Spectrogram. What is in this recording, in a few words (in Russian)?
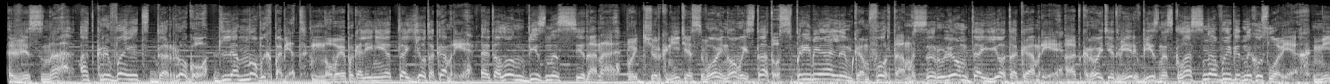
muzhskie golosa, diktory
